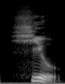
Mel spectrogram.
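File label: "xiu4", Mandarin Chinese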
